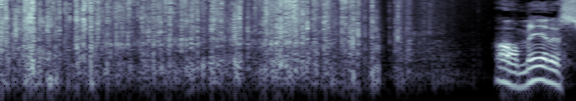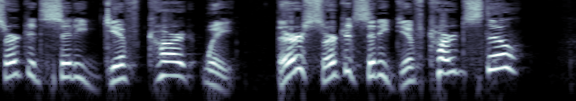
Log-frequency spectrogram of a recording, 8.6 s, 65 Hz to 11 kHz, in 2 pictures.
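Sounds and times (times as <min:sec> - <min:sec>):
gift wrapping paper crinkling, rustling and tearing: 0:00.0 - 0:03.6
speech: 0:03.7 - 0:08.3.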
